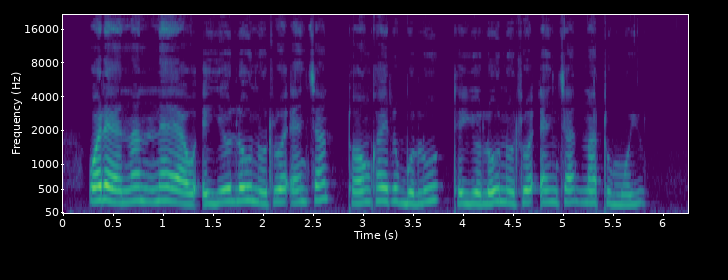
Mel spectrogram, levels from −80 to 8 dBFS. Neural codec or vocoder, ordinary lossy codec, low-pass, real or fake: none; none; none; real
